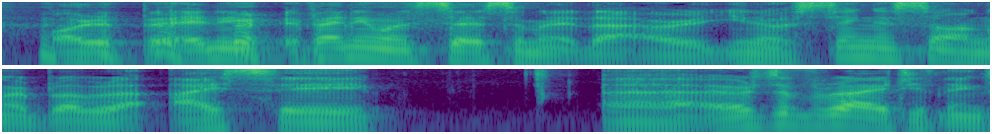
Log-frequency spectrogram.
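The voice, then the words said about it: Scottish accent. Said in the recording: “You say that with a Scottish accent.”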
